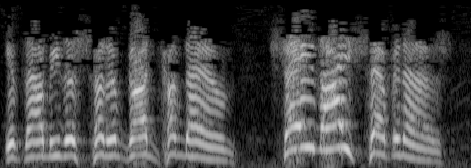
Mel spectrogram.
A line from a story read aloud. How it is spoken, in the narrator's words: The enemies cried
